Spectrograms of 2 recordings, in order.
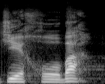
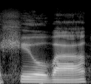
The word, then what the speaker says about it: Jehová: ¿De dónde añadieron las vocales? Pues de la palabra Adonay, donde salen dos términos. El primero que es Yahweé y el segundo es que es Jehová, ¿no?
